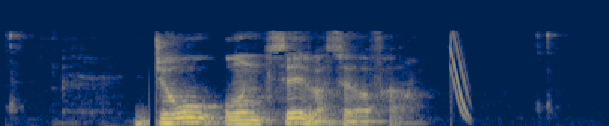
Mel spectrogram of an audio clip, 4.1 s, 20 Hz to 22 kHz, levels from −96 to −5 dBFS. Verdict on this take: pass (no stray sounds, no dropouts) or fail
fail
